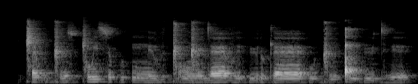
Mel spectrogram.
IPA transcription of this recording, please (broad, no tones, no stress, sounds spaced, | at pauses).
ǁ ɛ b ʏ ɡ͡ǁ ʏː s ǀ u j s ʏ p ɨ p nː ɪ v y ɡ͡ǁ ɔ ŋ͡ǁ ʏː d ɛː v ɪ ʔ y ɾ y ʈ ɾ ɛː ʔ u ɡ͡ǁ ʏ ǃ y ʔ y dʱ ɪ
